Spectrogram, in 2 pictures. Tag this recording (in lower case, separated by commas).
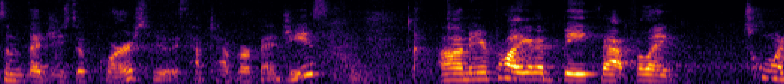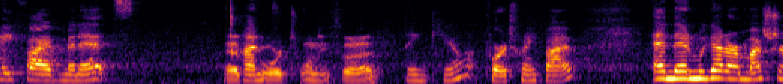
speech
